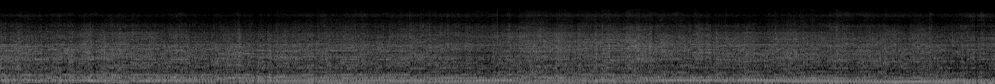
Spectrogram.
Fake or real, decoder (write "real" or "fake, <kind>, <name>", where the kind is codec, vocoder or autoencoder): fake, codec, SNAC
